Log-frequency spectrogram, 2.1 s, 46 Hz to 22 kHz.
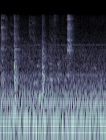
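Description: Steady low hum of a parked Airbus A330 airliner's cabin air system, with several short sharp clicks and knocks over it.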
